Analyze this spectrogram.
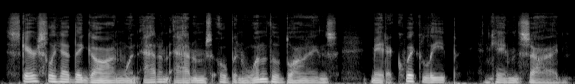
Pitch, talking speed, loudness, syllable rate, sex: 95 Hz, 200 wpm, -19 LUFS, 5.6 syllables/s, male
